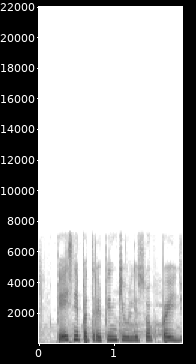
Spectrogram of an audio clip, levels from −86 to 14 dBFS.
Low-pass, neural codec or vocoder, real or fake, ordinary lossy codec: 7.2 kHz; none; real; none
